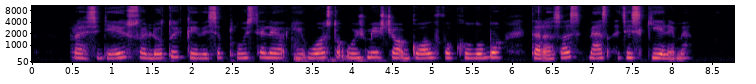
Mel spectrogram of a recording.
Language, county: Lithuanian, Vilnius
